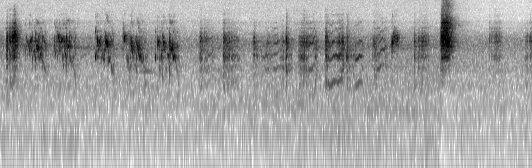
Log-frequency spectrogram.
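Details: Two pet budgerigars twittering steadily, a stream of short bright chirps and warbles, ending with one sharp loud squeak before quieter notes.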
